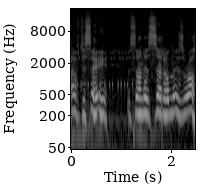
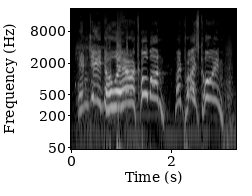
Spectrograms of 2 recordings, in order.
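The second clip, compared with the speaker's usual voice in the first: put-on elderly man voice, higher and louder; 8 semitones higher, 11 dB louder than usual. Voicing a character reading game lines: old man voice. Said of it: "your old man voice".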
